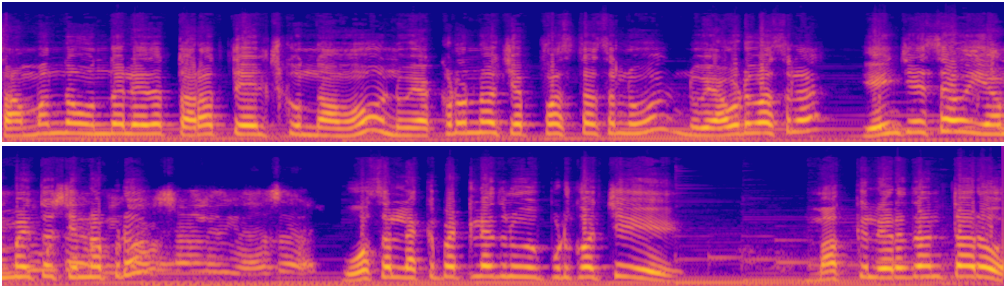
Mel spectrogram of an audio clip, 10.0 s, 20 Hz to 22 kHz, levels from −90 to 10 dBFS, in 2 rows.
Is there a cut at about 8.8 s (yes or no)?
no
